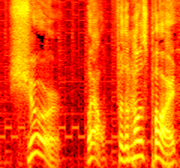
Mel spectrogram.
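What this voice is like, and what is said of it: Game show host voice. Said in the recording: “talking like a game show host? You can just talk like you.”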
